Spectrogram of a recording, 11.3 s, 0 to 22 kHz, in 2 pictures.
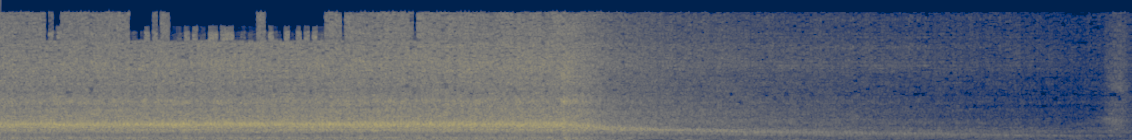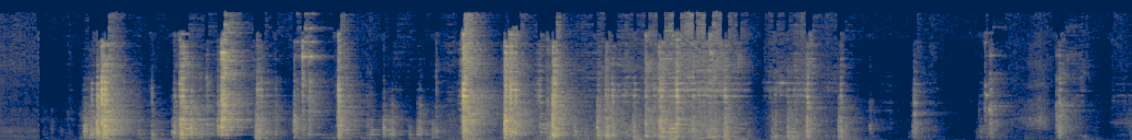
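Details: DeWalt DW743 flip-over saw induction motor after replacing the failed start capacitor that made it just hum: runs at an even steady speed and coasts down smoothly after switch-off; normal motor run.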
